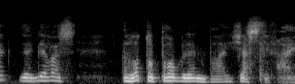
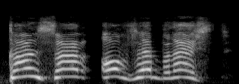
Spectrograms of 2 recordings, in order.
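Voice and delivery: urgent shout; 11 semitones higher, slower than usual. Real, not acted. Emphatic lecture warning.

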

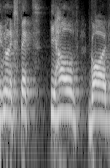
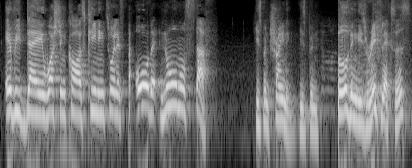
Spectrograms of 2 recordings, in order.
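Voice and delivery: ordinary talk, nothing marked

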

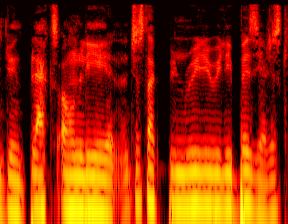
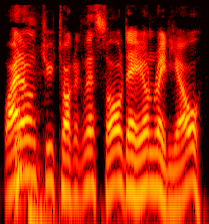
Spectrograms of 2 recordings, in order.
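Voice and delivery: a hint of an old-time radio announcer, higher; 1950s radio voice; 6 semitones higher than usual. Host showing the guest a mild fifties announcer voice. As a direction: lightly mimic a fifties broadcaster. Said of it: "they talked a little like this".

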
